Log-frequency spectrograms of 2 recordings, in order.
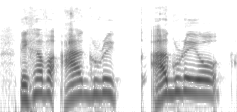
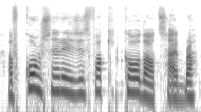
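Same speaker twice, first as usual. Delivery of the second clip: higher-pitched comic indignation; exasperated mock rant; 6 semitones higher than usual. Comic answering the nudist woman, in exasperated high-pitched rant. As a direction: protest the obvious, pitched up.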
